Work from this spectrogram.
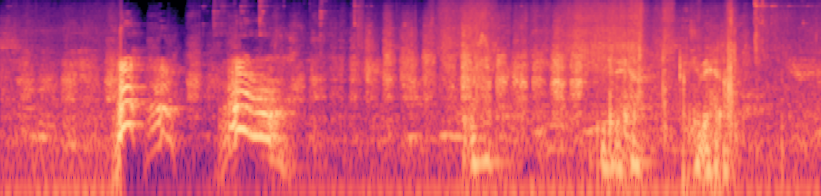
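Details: Bella, a dog keen to play with Sid, lets out two quick, sharp yelps about a second apart, followed by human talking and soft rustling.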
